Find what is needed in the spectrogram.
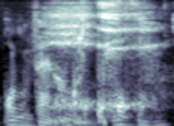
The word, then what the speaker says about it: Van Gogh: I don't know if you've ever learned about like the proper way to pronounce Van Gogh. It's like a G... Like a... – Van Gogh. – It's like a with a it's like a PF at the end.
